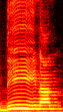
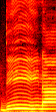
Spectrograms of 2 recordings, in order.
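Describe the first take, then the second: First: The word ends with a final n sound. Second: The word ends with a lengthened a vowel. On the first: The reading continues without stopping. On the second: The reader stops on this word.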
